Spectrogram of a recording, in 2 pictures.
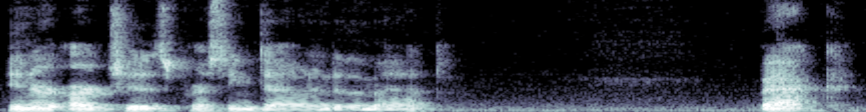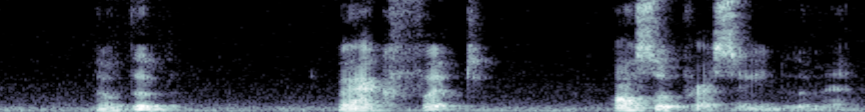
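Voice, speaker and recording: A man teaching a yoga class, giving calm step-by-step cues timed to the breath. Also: mid-range voice, slow, long pauses. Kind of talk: guided yoga class instruction. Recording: roomy sound, mic at a distance.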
